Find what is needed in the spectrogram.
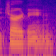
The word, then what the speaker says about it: Jardine: That's like how there's a Beach Boy, Al Jardine. – Ooh. – And he pronounces it Jardine.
